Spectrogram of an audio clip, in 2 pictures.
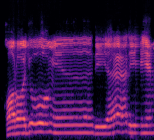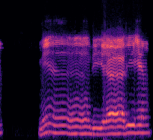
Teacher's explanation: Jadi dal, ikhfa hakiki, cara bacaan. Nun dibaca secara sama-sama serta didengungkan.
